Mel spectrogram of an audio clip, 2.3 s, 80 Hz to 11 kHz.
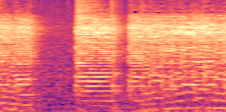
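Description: Schecter Hellraiser C1 electric guitar in drop D playing the minor-scale pattern one note at a time, shifted down one fret to C-sharp minor; separate plucked notes follow one another with a short gap about half a second in.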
